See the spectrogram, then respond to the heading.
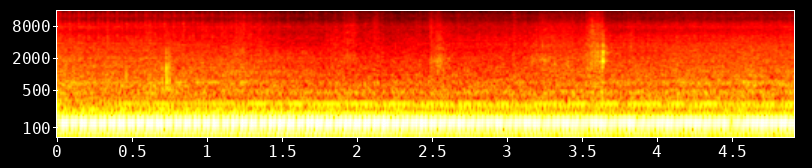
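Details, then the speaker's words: Car just fitted with a Kraftwerks supercharger and intercooler, running a base map and not fully tuned yet: steady, even idle with a firm low drone and no knocks or misses. Running good, smoking a little. "running good we have a base map on there it needs to get to so it's not fully done but you're nuts"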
